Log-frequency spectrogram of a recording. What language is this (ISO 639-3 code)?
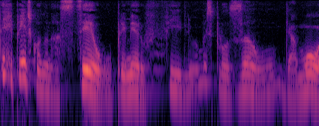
por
